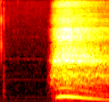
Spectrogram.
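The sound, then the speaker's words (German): A deep breath: after half a second of silence comes a single loud, breathy exhale like a sigh, with a faint voiced hum slowly sinking in pitch as it fades. “einmal tief ein- und ausgeatmet”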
